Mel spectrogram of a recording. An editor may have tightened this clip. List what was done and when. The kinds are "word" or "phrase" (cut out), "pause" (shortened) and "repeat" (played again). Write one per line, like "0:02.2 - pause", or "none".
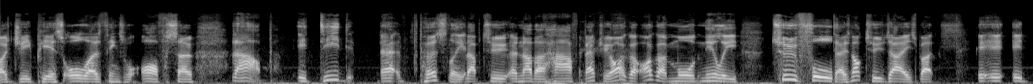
0:01.0 - word
0:02.3 - word
0:02.9 - word
0:04.2 - word
0:04.7 - word
0:05.8 - word
0:07.0 - word
0:08.3 - word
0:08.6 - word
